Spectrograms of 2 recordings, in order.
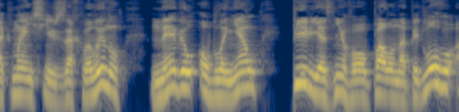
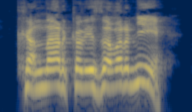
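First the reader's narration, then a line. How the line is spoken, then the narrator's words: Shouted to crowd. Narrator (Ukrainian): крикнув Фред до захопленої юрби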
